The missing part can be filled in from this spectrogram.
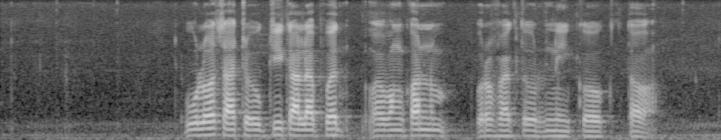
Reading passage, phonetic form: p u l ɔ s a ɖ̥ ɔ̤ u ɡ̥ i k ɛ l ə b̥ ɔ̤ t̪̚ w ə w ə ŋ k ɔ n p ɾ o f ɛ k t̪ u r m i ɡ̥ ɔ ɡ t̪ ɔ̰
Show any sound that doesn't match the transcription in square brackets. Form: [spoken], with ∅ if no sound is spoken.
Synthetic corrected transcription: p u l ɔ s a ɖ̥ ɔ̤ u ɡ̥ i k [a] l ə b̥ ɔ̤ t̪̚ w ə w ə ŋ k ɔ n p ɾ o f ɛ k t̪ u r [n] i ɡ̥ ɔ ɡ t̪ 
